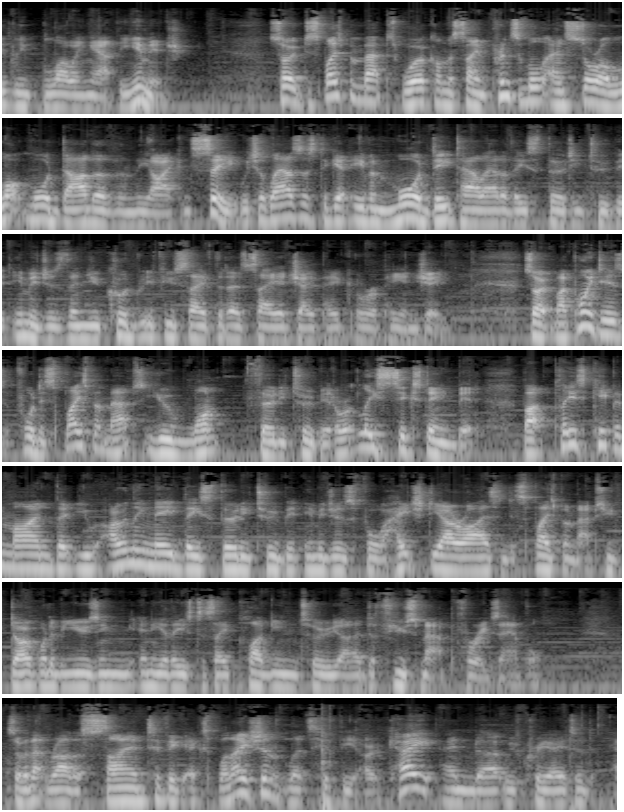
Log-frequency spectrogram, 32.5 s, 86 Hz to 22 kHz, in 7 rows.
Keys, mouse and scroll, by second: 31.8-32.2 scroll down 2, 32.2 alt+middle click.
